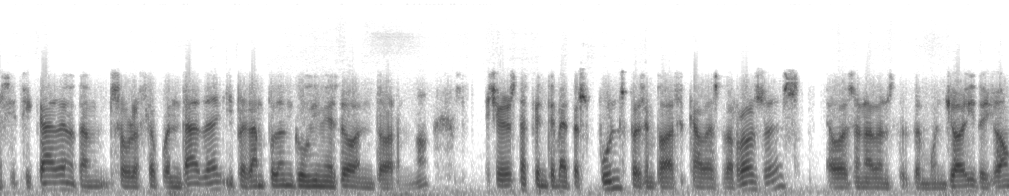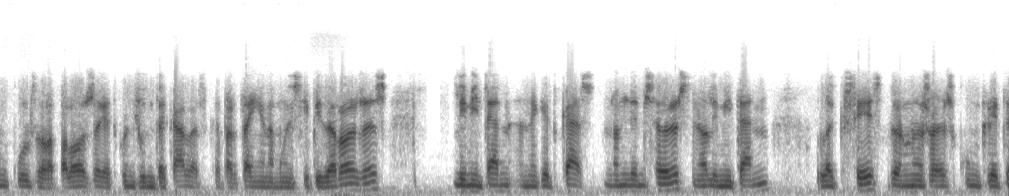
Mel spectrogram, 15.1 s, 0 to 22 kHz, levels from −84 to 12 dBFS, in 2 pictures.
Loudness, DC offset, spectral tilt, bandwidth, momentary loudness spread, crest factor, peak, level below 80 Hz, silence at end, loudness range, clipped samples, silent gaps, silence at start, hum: -17 LUFS; under 0.1%; -7.5 dB/octave; 5.4 kHz; 7 LU; 16 dB; -2 dBFS; -46 dBFS; 0 s; 1 LU; under 0.1%; none; 0 s; none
